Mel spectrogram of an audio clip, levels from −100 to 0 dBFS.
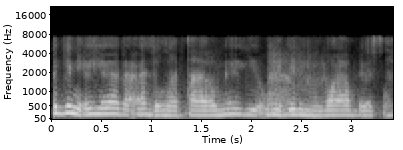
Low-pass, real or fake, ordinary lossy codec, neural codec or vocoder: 7.2 kHz; fake; none; codec, 16 kHz, 1 kbps, FreqCodec, smaller model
